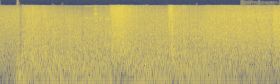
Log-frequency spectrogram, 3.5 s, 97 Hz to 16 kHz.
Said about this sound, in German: So ist es dann auch gelaufen und die Brücke ist in sich zusammengefallen. Knapp 100 Kilo Sprengstoff hat es gebraucht. Dreimal innerhalb von 2 Sekunden hat es geknallt.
